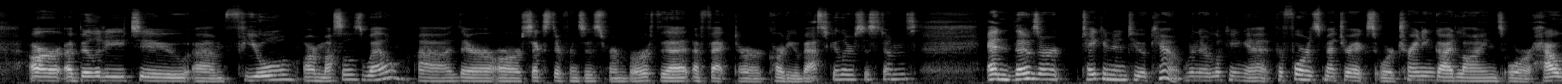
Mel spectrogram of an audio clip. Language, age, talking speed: French, 40-59, 140 wpm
